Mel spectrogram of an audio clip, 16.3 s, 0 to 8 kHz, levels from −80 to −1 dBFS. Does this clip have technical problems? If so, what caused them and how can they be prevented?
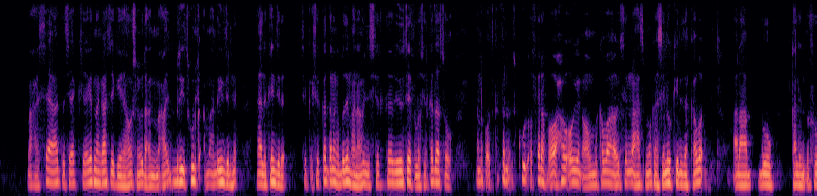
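Yes. From 0.39 to 2.82 s, an automatic gain rise occurs: the gain control judged the incoming level too quiet and raised its gain gradually, by about 5 dB. Because the adjustment applies to the whole signal, the speech and the background noise swell together over those two and a half seconds rather than the voice alone getting louder. Setting a sensible input level at the microphone, or fixing the gain before the call, prevents this slow ramp.

Between 7.34 and 8.15 s there are repeated stalls, a stutter. Packets arrived late or too slowly, so the jitter buffer ran dry several times in quick succession. Each time, the receiver stretched the last bit of sound to fill the wait, the longest about 88 ms, until data resumed. Nothing is lost, but roughly a third of that stretch is filler, so the speech drags and hiccups there. A more stable network connection, or a deeper jitter buffer, prevents these underruns. 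The call codec's band limit, with nothing above 8 kHz, fits G.722.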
